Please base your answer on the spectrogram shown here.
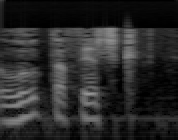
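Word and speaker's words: Lutefisk: wasn't kidding wasn't it that is loop the fisk l-u-t-e with the little umlauts and little things little little crystal balls and chandeliers over to you there luther fisk luther fisk the way it's pronounced and uh well i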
